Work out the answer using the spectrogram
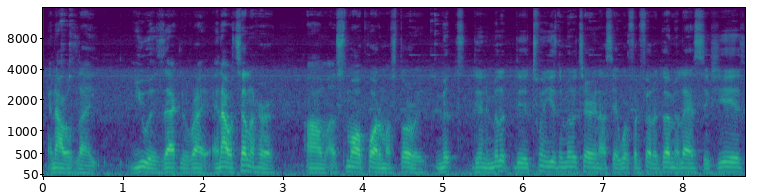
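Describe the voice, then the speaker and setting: Deep voiced guy in his 40s just rambling on a stream, talks quick, bit of noise behind. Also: fairly even intonation. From North Carolina, US. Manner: laid-back, rambling, lots of "you know what I'm saying". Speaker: channel host. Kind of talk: casual live-stream chat. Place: outdoors near a golf course.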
